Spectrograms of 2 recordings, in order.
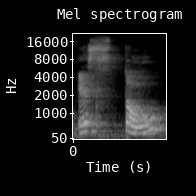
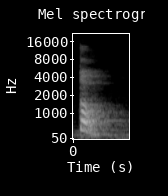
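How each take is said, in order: First: The verb is said in full as estou. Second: The verb is shortened to a single syllable. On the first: "estou becomes tô" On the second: "becomes tô"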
